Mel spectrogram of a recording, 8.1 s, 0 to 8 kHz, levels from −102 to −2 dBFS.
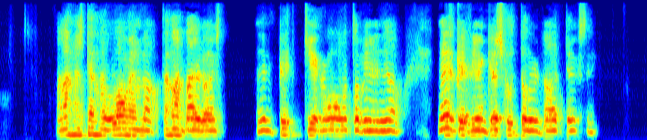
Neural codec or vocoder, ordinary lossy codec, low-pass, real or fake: codec, 16 kHz, 1 kbps, FreqCodec, smaller model; MP3, 48 kbps; 7.2 kHz; fake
